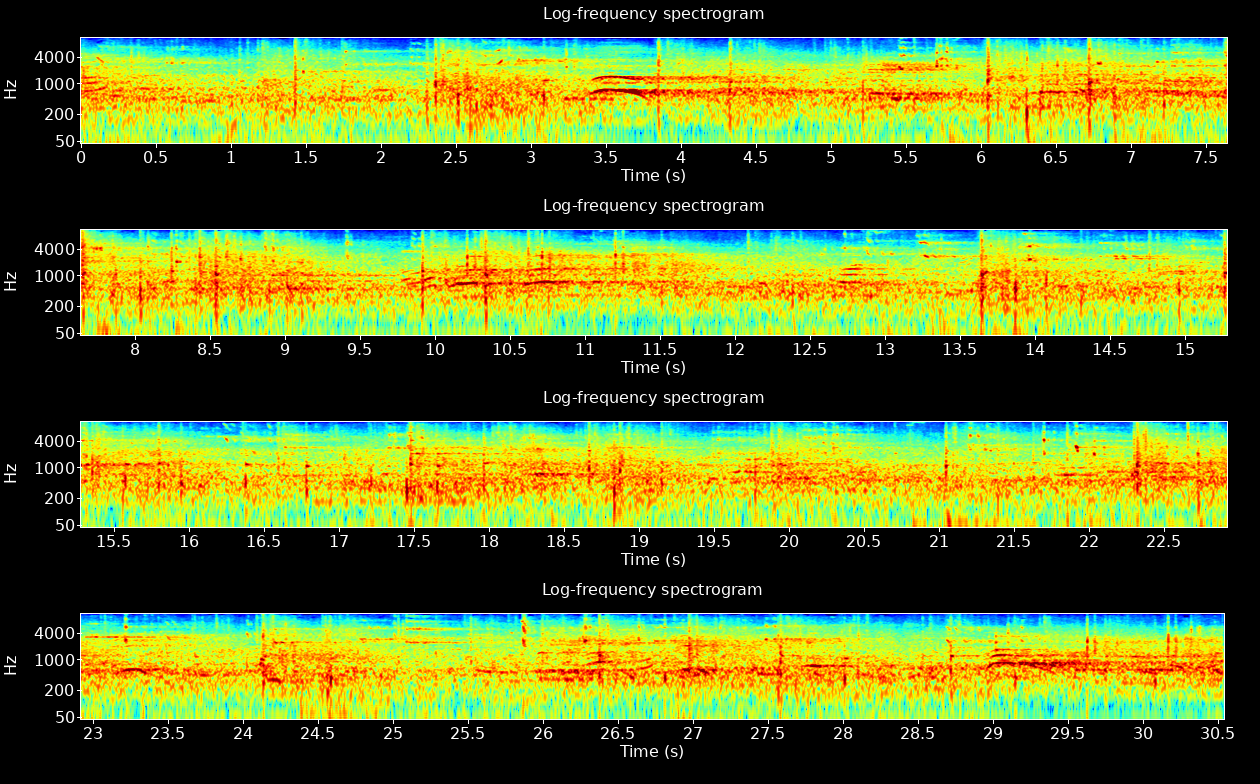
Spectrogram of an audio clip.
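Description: Badminton hall ambience: frequent sharp clicks of rackets hitting shuttlecocks from several courts, short squeaks of court shoes, and voices, all echoing in the large hall.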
